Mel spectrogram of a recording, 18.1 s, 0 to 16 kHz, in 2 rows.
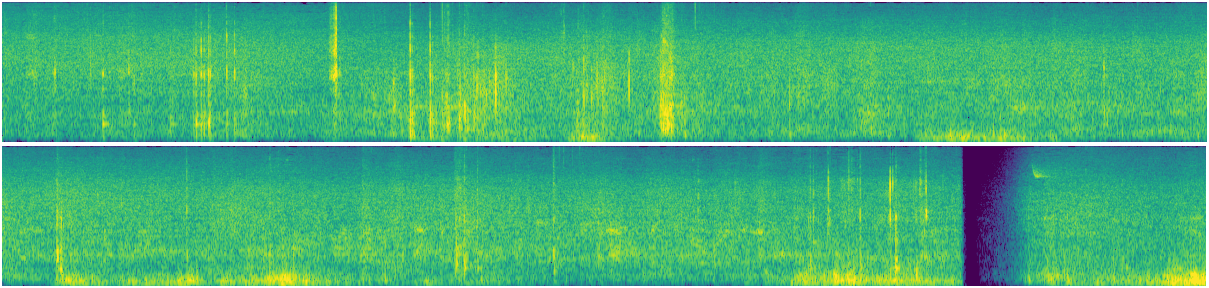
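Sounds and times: footsteps on grass and leaves: 0.0s - 16.2s.

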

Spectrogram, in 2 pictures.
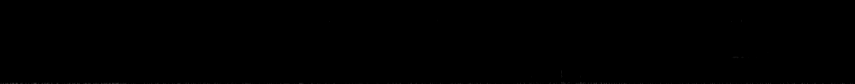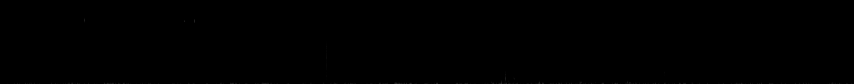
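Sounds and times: keyboard typing: 5.1s - 5.9s, 10.4s - 15.4s
mouse clicks: 9.3s - 9.8s, 10.4s - 12.7s.

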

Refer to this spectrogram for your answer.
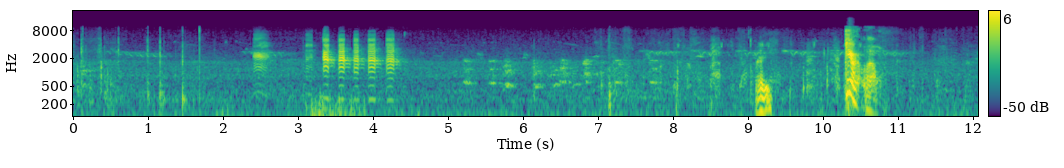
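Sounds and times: duck quacking: 2.4s - 4.4s.

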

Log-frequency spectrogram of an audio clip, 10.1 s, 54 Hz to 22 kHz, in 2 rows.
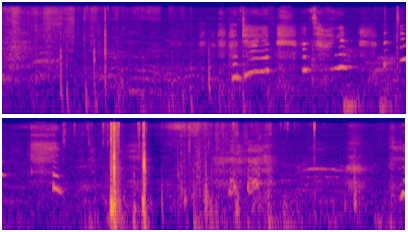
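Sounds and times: phone rustling and handling: 6.3s - 8.3s.

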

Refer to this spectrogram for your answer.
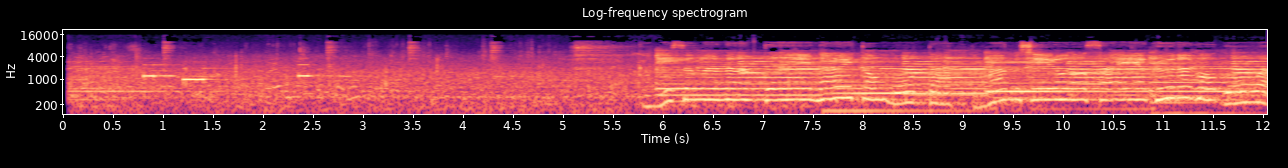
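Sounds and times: city street noise: 0.0s - 12.0s
short electronic beeps: 0.8s - 1.5s, 2.3s - 2.8s.

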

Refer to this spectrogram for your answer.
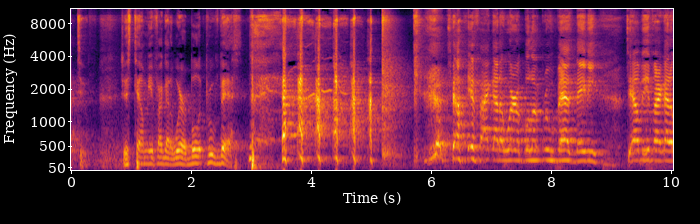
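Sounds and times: man laughing: 3.0s - 6.8s.

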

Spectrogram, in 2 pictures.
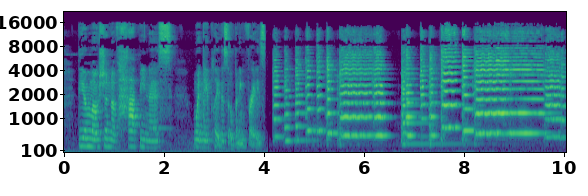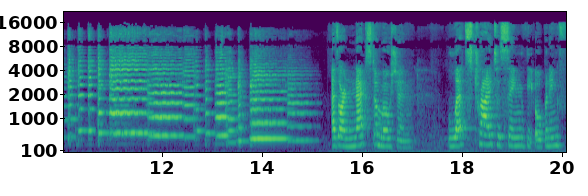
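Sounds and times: solo violin: 4.2s - 15.3s.

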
